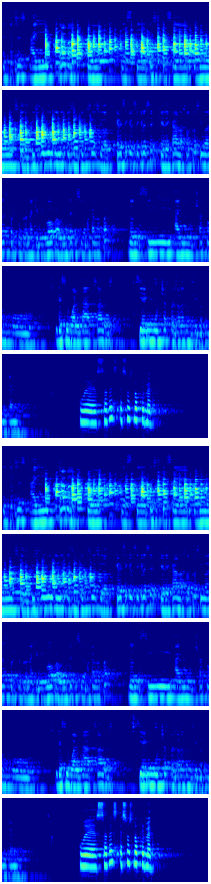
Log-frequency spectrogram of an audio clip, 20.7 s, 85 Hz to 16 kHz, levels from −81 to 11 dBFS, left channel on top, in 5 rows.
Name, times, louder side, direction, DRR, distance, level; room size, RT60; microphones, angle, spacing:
voice 1, 0.0-10.4 10.8-13.1 13.5-14.6 15.1-16.9, equal, 10° left, 3.7 m, -52 dB
sound 1, 0.9-6.0, left 5 dB, 45° left, 1.0 m, -34 dB
voice 2, 18.1-19.6, right 4 dB, 65° right, 0.9 m, -42 dB
30.0 x 28.0 x 5.2 m
head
